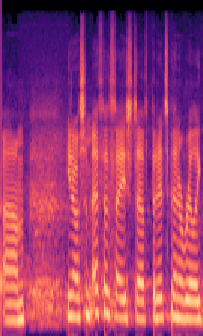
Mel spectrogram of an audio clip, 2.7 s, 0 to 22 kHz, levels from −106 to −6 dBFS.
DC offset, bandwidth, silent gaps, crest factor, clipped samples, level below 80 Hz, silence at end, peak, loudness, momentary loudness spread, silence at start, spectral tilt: under 0.1%; 17.5 kHz; none; 14 dB; under 0.1%; -62 dBFS; 0 s; -4 dBFS; -18 LUFS; 9 LU; 0 s; -3 dB/octave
